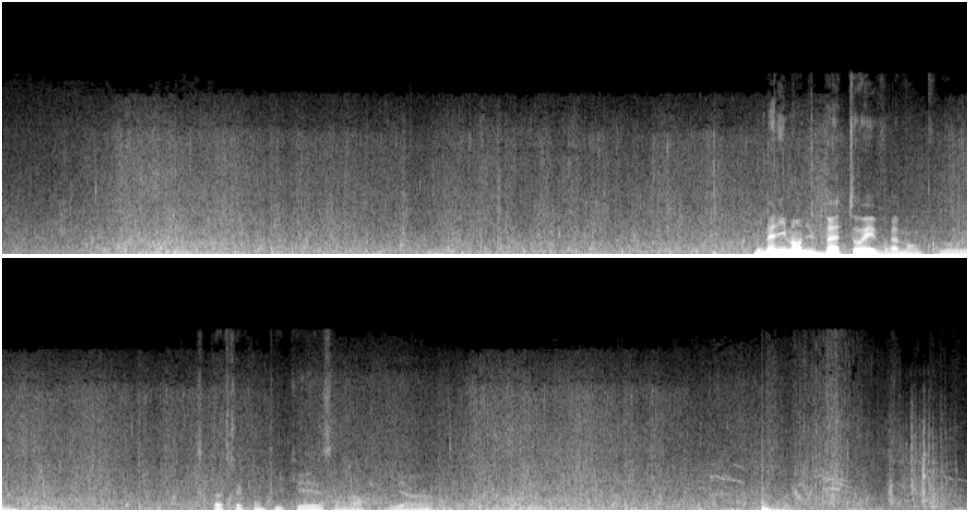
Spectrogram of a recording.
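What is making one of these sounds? Water splashes against a sailing boat's hull.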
